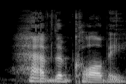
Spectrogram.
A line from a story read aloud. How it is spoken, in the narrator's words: he sighed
